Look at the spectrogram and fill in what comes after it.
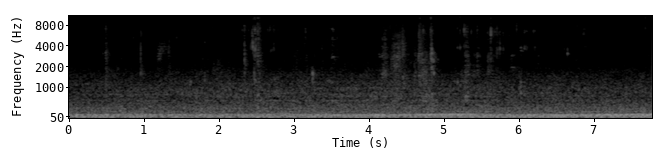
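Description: Close-up mouth sounds of a person eating with her fingers: chewing, with small wet clicks and smacks, most of them in the middle stretch, over a steady low hum.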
